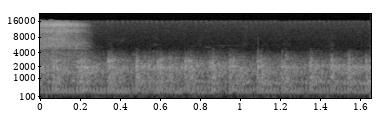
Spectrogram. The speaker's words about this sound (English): John's ready with his chainsaw.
